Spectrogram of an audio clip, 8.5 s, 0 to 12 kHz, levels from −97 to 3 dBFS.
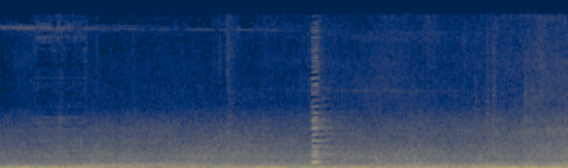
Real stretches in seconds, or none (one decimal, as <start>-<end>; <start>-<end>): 0.0-0.5; 1.3-8.5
